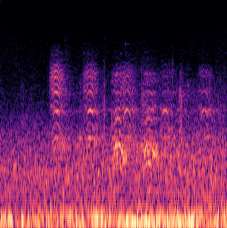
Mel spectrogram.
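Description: A bird calling: several short calls in quick succession from about half a second in, over a low steady rumble.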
